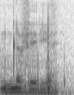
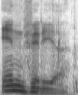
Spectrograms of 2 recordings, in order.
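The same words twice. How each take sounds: First: The name is said as one run-together word. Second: The letter N is said first, then Vidia. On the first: The speaker calls it wrong. "I was always pronouncing it as like one word" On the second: The speaker calls it right. "like you're pronouncing the letter first and then Vidia"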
